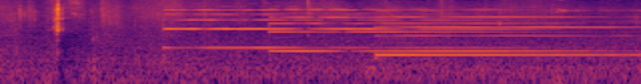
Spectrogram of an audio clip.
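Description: A click, then an elevator arrival chime: three descending bell-like notes struck a little under a second apart, each ringing on under the next.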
